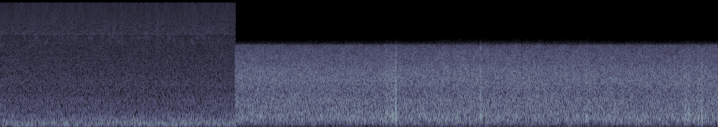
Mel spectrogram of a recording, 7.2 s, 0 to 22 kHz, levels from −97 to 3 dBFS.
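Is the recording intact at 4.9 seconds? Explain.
No. From 2.35 s to the end, everything above 5.8 kHz is gone. The level drops by about 5 dB and a faint new noise floor appears, with no gap at the change. The likely cause is an input switched to a poorer device, which passes a narrower band. The sound is duller and boxier.

On top of that, a call bitrate drop runs from 4.36 s to 5.97 s. The encoder falls from 32 kbps to 17 kbps and stays near the bottom for about 1.5 s. With fewer bits it codes more coarsely, so the sound turns rough and watery.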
